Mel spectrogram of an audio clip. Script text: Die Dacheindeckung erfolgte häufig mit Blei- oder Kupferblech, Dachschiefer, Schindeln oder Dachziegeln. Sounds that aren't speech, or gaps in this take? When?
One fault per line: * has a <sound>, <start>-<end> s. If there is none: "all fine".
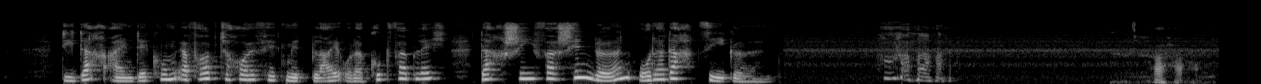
* has a laugh, 8.7-9.6 s
* has a laugh, 11.1-12.2 s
